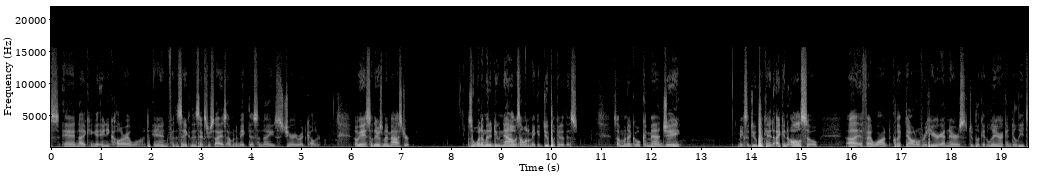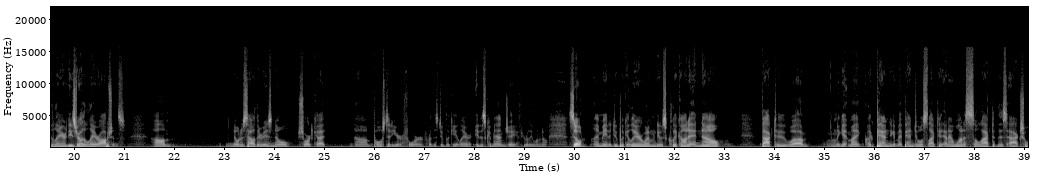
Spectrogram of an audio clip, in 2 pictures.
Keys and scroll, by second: 12.9 super+j, 35.6 p.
